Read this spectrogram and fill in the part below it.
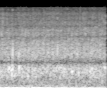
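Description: Well water is pumped into a lake in a southeast New Mexico park, a close, continuous bubbling and splashing gush with a churning, uneven texture and no talk.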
